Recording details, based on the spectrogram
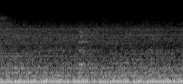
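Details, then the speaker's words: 1984 Ford F-150 abandoned in the woods since 2008, first start in ten years on old treated pre-ethanol gas: steady low engine drone with an even unbroken note as the truck pulls along under its own power, sounding healthy. "Running under her own power."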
